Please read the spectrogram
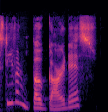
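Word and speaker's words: Stephen Bogardus: I think Stephen Bogardis won. Is that how you say it? – Yeah. Oh, yes.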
